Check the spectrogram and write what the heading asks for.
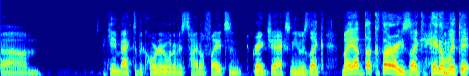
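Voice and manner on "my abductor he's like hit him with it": put-on French-Canadian accent, higher and louder. Retelling what was said in the corner: GSP impression. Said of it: "that was a good G S P impression".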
